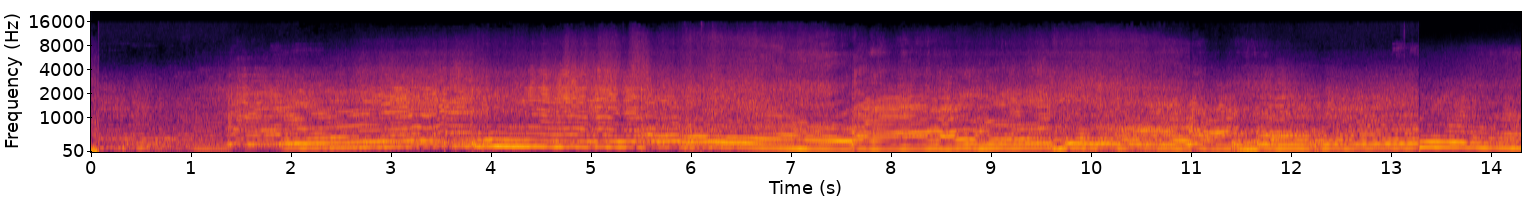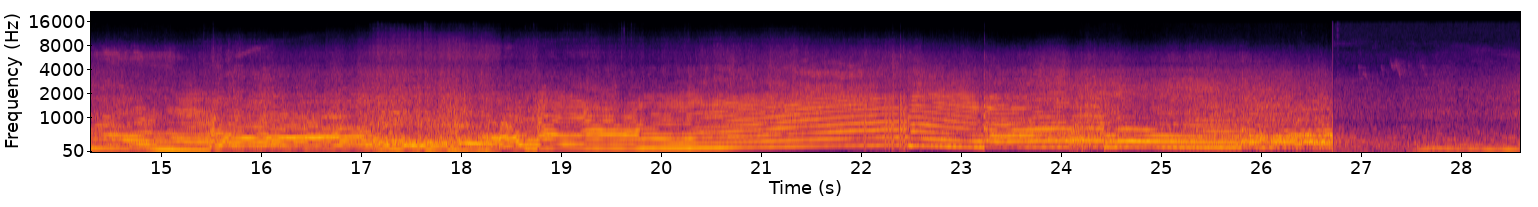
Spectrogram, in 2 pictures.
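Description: Ford Sierra rally car's engine at full throttle, its pitch climbing and dropping again and again as it shifts up and down through the gears. The sound breaks off and resumes about 13 s in and again near the end.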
